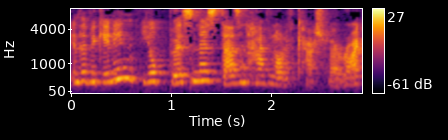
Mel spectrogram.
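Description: Faint background noise sits behind a woman speaking at a high pitch.

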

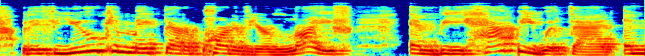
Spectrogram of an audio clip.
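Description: A woman with a fairly high pitch talks at a moderate pace, her pitch swinging very widely. There is light background noise and audible room echo. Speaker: session creator and member; session creator. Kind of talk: casual sharing. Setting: video call. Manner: excitable. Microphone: video call.

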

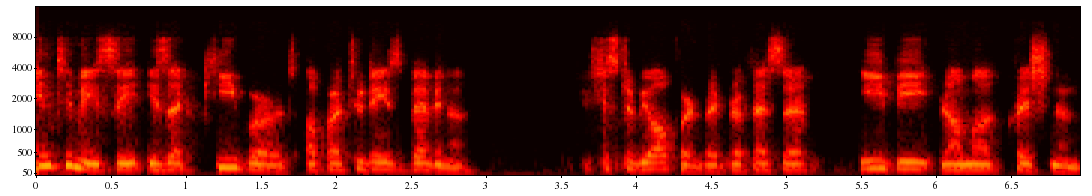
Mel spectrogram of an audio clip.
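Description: This man has a normal speaking voice at a medium pitch. He talks at a moderate pace with lively intonation. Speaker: professor, webinar convener. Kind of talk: formal introduction. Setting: video call. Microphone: video call.

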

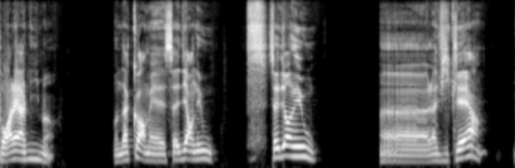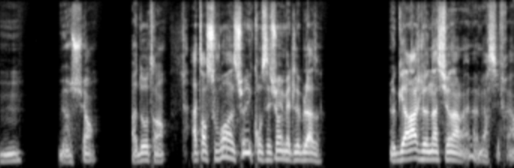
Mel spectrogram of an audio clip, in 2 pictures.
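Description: Over a quiet background, a man with a dark, mellow tone speaks at a moderate pace with ordinary pitch variation and long, frequent pauses. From southern France (near Montpellier); southern France. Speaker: gaming streamer. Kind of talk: live gaming stream commentary. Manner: animated. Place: home room. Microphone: headset.

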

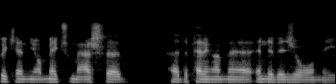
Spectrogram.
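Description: The sound is dry with no echo, and the background is quiet. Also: man. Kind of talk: product demo walkthrough.

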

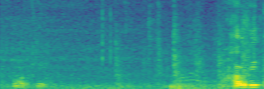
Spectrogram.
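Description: Light background noise sits behind a man's speech. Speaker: interviewer. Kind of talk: casual interview. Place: studio.

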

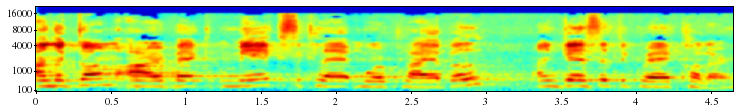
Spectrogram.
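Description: A woman with a fairly high pitch and a dark, mellow tone talks at a moderate pace with fairly even intonation, and room echo is audible.

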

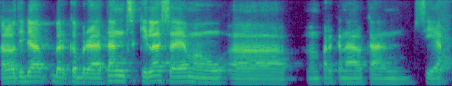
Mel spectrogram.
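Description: A man's fairly low voice carries a bright, sharp tone. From Indonesia. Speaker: energy industry professional; webinar presenter. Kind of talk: webinar presentation. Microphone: video call.

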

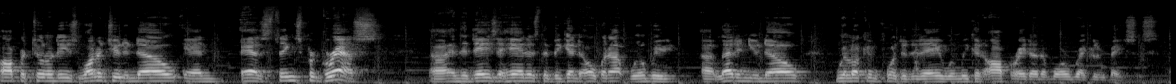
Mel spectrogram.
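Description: A man talks at a fairly quick pace with fairly even intonation. Faint music plays in the background. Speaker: church pastor. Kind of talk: announcement to congregation. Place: hall. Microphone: camera far.

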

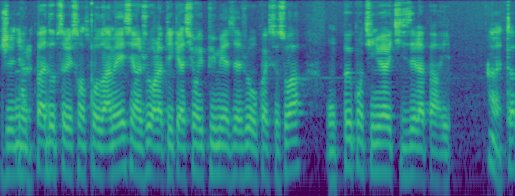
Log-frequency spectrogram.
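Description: A man's dark, mellow voice at a very fast pace, monotone and flat, with very even loudness. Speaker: hi-fi product writer. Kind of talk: product presentation. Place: studio.

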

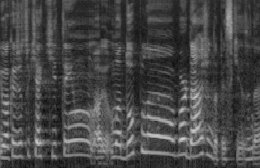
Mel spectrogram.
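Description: The speaker is a woman. Her voice is high in pitch. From Paraná, Brazil (Irati); Paraná, Brazil. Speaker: historian and teacher; teacher. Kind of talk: academic interview. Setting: studio. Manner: halting, many fillers. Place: studio. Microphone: lapel.

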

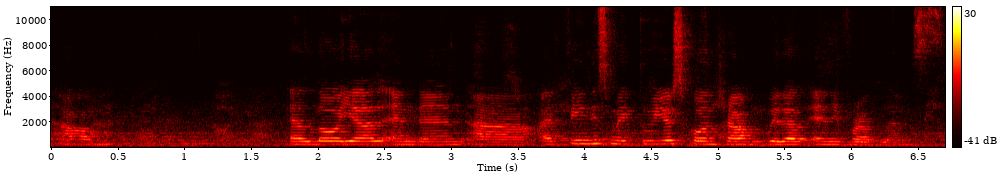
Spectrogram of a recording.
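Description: A woman speaks at a fairly slow pace with fairly even intonation over noticeable background noise. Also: fairly high pitch for a woman. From Philippines (Camarines Norte); Philippines. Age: 30s. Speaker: domestic helper applicant. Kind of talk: job interview. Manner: halting. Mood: calm, modest. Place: empty room. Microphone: camera far.

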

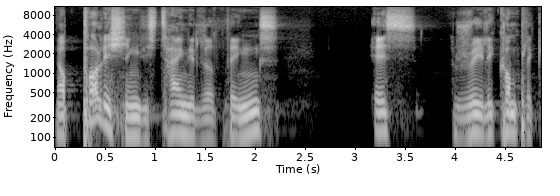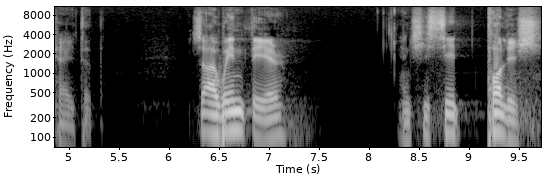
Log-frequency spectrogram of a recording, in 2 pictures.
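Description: With a German accent, a man speaks in a dark, mellow tone at a fairly low pitch. His pace is fairly slow, with long, frequent pauses against a quiet background. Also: ordinary pitch variation. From Germany. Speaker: watch company executive. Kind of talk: lecture. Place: hall.

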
